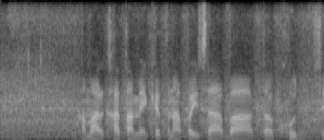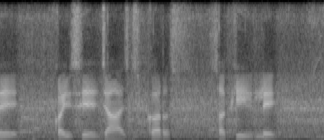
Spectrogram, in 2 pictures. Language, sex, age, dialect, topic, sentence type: Bhojpuri, male, 25-30, Southern / Standard, banking, question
